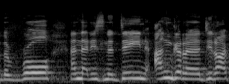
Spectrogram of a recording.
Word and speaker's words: Nadine Angerer: outstanding goalkeeper for the Roar, and that is Nadine Angerer. Did I pronounce that well enough?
